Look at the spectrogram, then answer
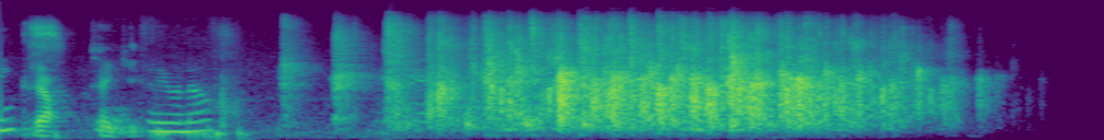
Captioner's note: audience clapping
